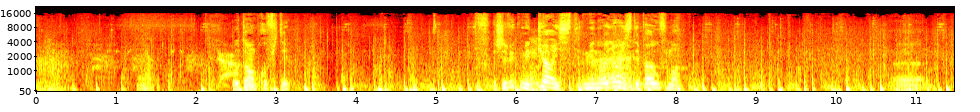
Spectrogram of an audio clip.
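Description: A horse's hooves thud steadily on a dirt trail.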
